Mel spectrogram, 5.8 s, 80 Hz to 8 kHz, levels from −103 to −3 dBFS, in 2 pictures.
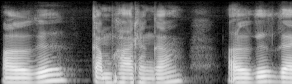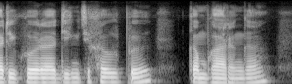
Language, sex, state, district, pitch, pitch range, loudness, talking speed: Wancho, male, Arunachal Pradesh, Longding, 120 Hz, 115-135 Hz, -16 LUFS, 115 wpm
